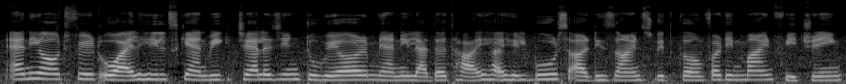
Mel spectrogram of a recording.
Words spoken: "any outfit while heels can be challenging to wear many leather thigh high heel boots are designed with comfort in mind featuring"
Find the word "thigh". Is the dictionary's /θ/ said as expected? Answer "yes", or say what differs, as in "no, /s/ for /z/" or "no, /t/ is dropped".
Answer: no, /t/ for /θ/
